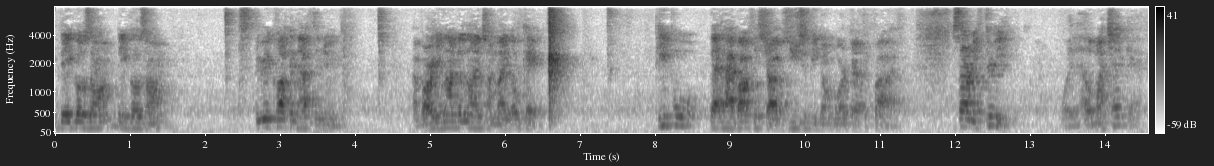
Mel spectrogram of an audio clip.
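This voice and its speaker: A man's voice: medium pitch, moderate pace, long pauses. Stuttering young man telling stories, echoey room. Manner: animated storyteller, stutters and repeats words. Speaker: podcast co-host. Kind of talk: casual podcast chat. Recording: echoey room, mic far off, faint noise.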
